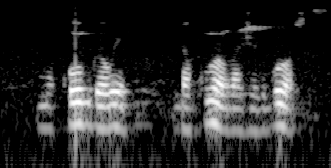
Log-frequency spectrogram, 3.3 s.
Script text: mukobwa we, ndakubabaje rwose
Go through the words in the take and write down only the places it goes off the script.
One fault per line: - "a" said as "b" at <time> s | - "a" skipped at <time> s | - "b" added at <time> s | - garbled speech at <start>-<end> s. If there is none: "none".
none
